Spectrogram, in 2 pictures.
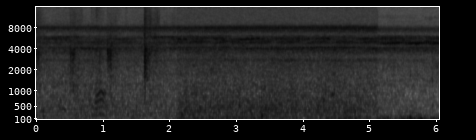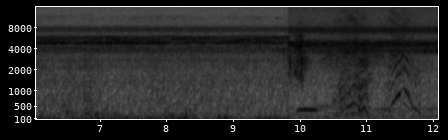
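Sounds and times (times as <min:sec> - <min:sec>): surf washing: 0:00.0 - 0:07.7
wind buffeting microphone: 0:00.0 - 0:12.0
low steady hum: 0:02.1 - 0:05.2.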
